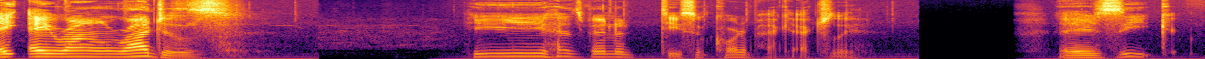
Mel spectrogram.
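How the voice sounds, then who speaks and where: A man's very slow, fairly high voice, bright and sharp in tone, with long, frequent pauses and big swings in loudness. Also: ordinary pitch variation. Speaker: gaming YouTuber. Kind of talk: gameplay commentary. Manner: casual, conversational.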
